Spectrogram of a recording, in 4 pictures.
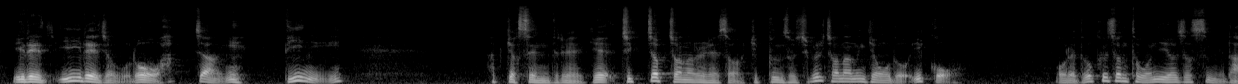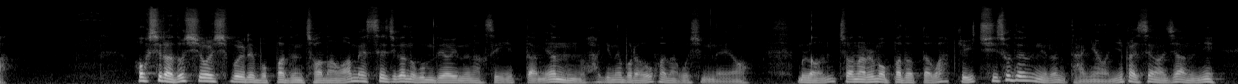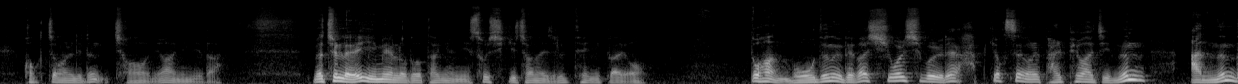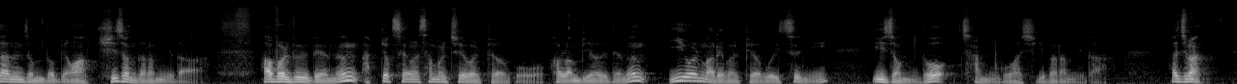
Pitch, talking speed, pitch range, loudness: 105 Hz, 285 characters per minute, 90-125 Hz, -27 LUFS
